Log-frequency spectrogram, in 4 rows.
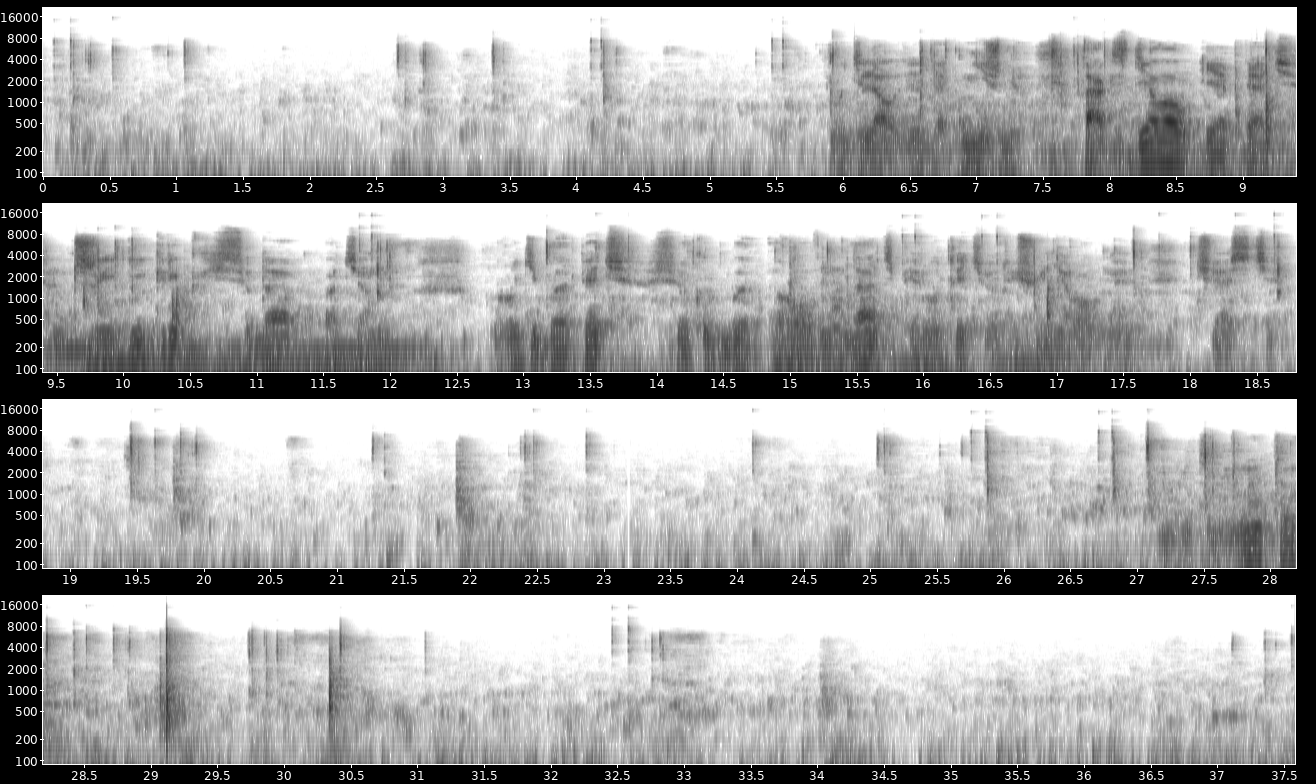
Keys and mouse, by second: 0.0 shift+right click, 0.5 middle click, 4.1 shift+right click, 5.4 shift+right click, 6.6 KP_7, 7.7 shift+middle click, 9.7 g, 13.7 shift+middle click, 15.2 Tab, 15.8 right click, 16.4 right click, 16.8 Tab, 17.7 middle click, 18.3 click, 19.6 middle click, 22.4 middle click, 24.1-25.1 middle drag, 25.7 shift+right click, 26.7 shift+right click, 27.5 KP_7, 28.5 shift+middle click, 29.7 g.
